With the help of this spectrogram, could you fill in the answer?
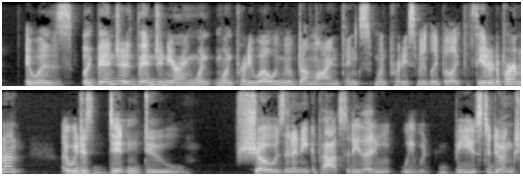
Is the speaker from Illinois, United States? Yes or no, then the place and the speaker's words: no; Memphis, Tennessee, United States; I grew up in Memphis, Tennessee.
